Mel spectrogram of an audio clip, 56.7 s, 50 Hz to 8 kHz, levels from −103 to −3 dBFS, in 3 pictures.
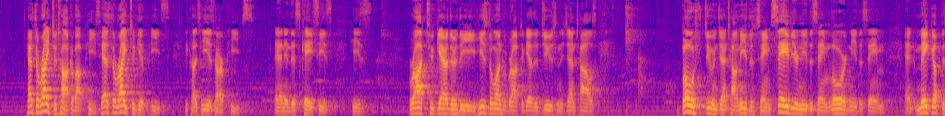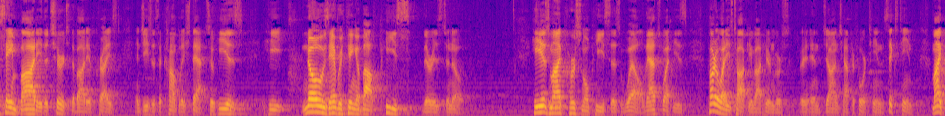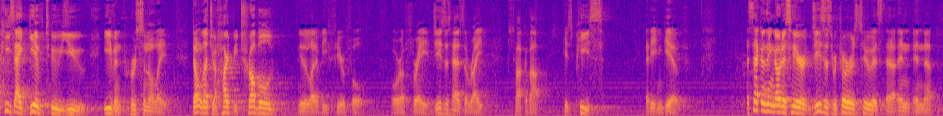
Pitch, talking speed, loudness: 105 Hz, 165 wpm, -26 LUFS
